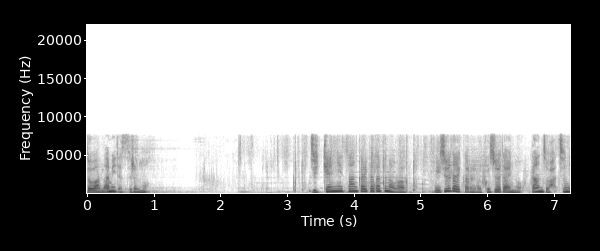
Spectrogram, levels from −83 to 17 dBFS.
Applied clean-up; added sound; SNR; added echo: neural separator model SepFormer DNS4.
